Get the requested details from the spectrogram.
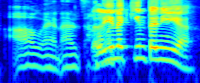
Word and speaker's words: Quintanilla: So Selena is based on the true story of Selena Quintanilla.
